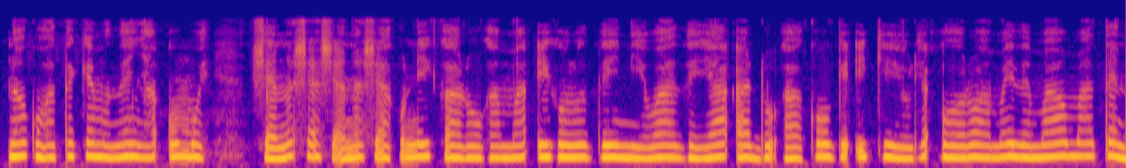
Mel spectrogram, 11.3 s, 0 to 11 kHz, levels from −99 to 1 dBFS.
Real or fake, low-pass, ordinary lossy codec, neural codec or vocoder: real; 7.2 kHz; AAC, 64 kbps; none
